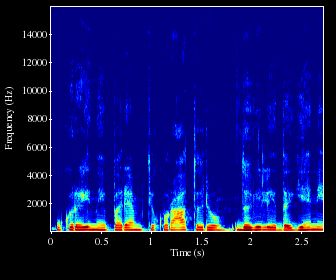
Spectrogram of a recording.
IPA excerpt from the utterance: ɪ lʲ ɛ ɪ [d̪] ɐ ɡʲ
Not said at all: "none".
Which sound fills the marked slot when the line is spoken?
d̪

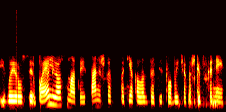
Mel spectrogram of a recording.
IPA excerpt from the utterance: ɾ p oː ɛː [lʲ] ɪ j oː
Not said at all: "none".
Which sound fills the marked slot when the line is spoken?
lʲ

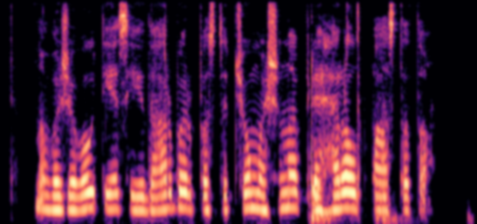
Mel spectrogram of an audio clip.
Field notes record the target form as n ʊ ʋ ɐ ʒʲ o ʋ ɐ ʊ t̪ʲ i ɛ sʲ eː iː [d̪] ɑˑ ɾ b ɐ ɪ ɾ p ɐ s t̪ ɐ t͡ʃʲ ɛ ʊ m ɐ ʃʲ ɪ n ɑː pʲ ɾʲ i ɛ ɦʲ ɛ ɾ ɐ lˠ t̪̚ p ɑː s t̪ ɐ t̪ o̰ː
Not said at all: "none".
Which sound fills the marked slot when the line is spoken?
d̪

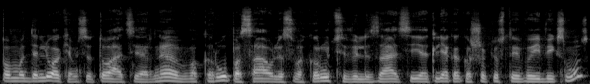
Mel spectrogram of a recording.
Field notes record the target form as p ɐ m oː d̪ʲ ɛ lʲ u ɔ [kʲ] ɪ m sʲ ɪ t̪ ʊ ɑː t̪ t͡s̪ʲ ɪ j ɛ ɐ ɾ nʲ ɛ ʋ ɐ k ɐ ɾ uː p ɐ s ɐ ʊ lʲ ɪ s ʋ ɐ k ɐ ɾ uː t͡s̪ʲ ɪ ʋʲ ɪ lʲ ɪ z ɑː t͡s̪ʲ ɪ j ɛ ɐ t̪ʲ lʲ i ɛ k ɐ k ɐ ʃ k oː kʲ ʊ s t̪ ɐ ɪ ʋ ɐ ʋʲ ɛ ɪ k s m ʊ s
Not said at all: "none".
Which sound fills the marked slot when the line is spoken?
kʲ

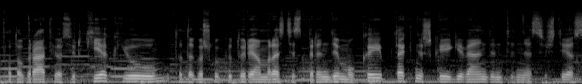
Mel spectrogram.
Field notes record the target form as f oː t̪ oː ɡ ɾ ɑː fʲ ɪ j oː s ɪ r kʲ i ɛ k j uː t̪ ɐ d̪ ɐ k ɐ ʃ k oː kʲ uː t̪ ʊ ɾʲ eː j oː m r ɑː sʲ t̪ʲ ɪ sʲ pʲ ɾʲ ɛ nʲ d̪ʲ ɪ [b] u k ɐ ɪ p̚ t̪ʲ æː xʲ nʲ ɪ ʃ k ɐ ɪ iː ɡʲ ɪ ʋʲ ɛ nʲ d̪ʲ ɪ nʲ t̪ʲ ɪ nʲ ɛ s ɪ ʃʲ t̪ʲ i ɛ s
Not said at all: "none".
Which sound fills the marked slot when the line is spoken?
m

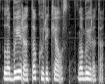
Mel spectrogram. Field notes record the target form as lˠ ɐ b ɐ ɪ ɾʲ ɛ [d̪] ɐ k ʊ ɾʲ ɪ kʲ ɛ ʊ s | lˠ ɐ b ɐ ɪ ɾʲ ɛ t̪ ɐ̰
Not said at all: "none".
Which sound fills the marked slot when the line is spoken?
t̪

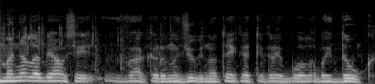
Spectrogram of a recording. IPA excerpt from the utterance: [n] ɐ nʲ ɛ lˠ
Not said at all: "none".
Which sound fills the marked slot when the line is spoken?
m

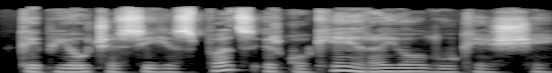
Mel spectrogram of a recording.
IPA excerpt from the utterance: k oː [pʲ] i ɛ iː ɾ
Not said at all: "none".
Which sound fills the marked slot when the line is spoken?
kʲ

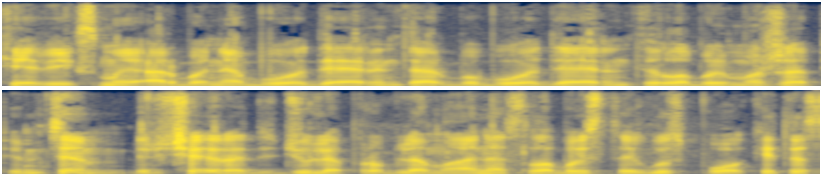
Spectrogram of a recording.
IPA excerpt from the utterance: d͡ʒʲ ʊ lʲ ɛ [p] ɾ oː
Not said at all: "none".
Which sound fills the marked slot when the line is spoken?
p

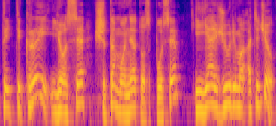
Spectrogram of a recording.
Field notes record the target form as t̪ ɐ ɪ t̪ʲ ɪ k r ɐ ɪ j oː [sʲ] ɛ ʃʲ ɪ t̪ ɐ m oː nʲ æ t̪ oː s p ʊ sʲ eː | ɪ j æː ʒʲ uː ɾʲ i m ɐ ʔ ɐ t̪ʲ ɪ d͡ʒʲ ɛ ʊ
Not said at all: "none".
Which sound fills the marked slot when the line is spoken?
sʲ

